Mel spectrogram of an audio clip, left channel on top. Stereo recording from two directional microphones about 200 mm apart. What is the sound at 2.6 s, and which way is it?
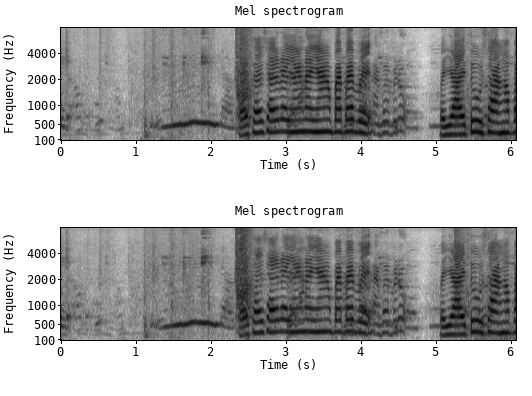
Speech, 30° left (ahead or behind).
